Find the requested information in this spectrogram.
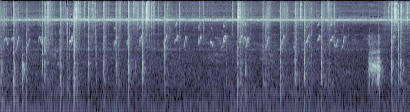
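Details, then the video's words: Several baby chickens, newly kept chicks, peep busily through the day: short high chirps, many rising or falling, scattered irregularly over sharp tapping and pecking clicks and a low steady hum. "Cute Baby Chicks with chirping sound"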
